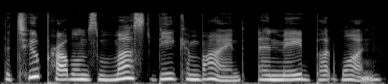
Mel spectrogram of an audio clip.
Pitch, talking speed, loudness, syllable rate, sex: 225 Hz, 155 wpm, -15 LUFS, 3.9 syllables/s, female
